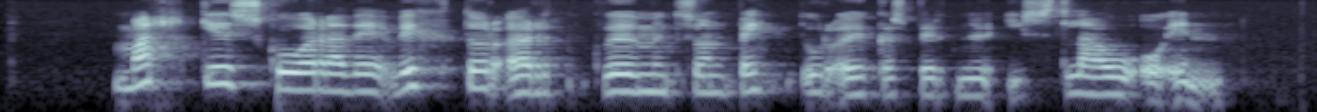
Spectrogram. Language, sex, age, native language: Icelandic, female, 30-39, Icelandic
